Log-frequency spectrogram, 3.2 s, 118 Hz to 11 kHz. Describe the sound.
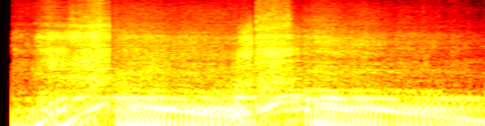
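A V8 engine revving as a sound effect, two loud roaring surges whose pitch climbs sharply, then settles into a steady idle.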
